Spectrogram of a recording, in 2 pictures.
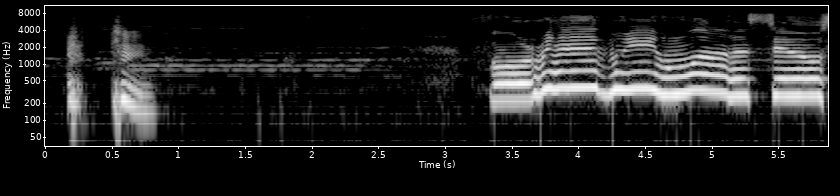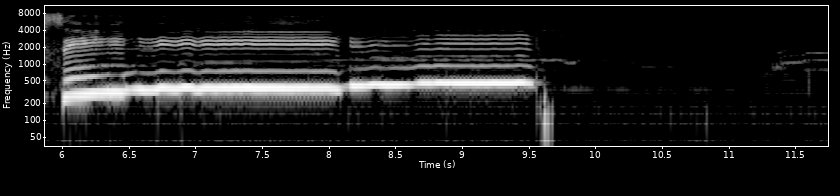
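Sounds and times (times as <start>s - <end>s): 
speech: 0.6s - 0.9s, 3.3s - 7.1s
man breathing between sung notes: 2.7s - 3.2s
man singing in a light head voice without accompaniment: 3.1s - 9.8s.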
